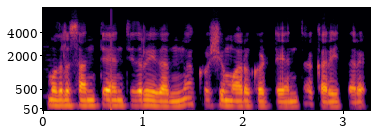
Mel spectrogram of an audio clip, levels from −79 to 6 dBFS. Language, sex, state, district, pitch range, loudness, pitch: Kannada, male, Karnataka, Chamarajanagar, 100-115 Hz, -18 LUFS, 110 Hz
